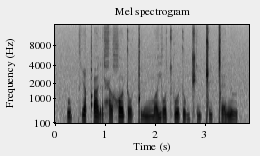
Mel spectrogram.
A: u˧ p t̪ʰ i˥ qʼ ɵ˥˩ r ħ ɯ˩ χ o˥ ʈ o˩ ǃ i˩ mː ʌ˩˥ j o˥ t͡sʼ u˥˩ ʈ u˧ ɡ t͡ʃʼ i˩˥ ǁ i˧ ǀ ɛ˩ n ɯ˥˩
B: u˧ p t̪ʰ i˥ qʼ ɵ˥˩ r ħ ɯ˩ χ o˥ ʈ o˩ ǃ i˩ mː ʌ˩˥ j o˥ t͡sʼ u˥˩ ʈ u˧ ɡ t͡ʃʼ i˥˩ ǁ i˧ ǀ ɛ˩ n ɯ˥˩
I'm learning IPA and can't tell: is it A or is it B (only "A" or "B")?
A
